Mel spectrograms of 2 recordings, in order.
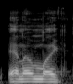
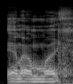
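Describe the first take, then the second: The two takes are said the same way.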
